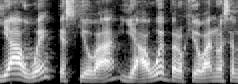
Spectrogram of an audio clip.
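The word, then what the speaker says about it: Yahweh: y ya ve escoba y agua pero jehová no es el nombre de dios sino es y h w la pronunciación probablemente era y agua y agua ya has escuchado ese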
